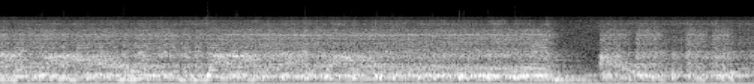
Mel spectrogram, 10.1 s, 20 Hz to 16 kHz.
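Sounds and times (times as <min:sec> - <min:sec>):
distorted electric guitar riff: 0:00.0 - 0:10.0.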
